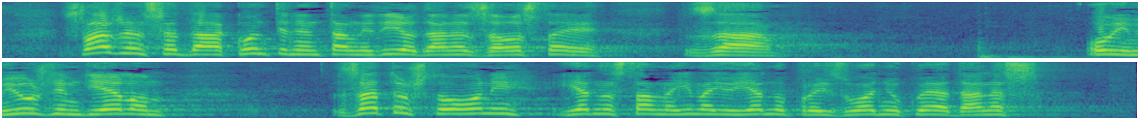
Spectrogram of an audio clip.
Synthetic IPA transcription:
slˠaːʒemse̞d̪ako̞nt̪ine̞nt̪alˠnid̪io̞d̪anaszao̞st̪aje̞ | za | o̞ʋimjuːʒnimd̪je̞ːlo̞m | zat̪o̞ʃt̪o̞o̞nijed̪no̞st̪aːʋno̞imajuje̞d̪nupɾo̞izʋo̞d̪ɲuko̞jad̪anas

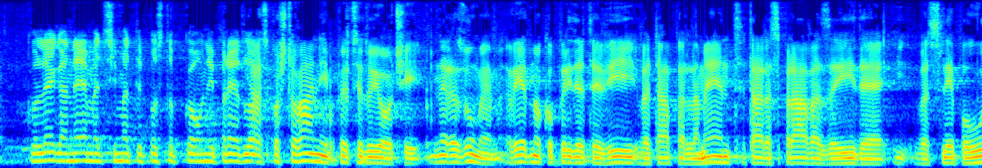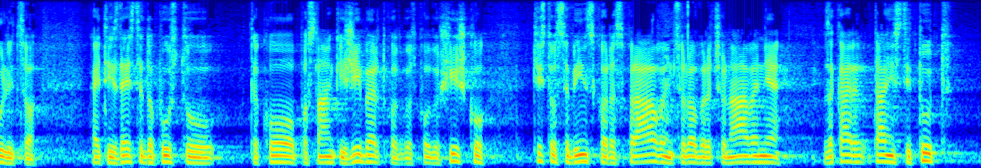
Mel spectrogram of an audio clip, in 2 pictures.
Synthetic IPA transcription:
kɔleːɡanɛmɛt͡s̪imaːt̪ɛpɔst̪ɔp̚kɔwnipɾɛːd̪lɔjaspɔʃt̪ɔʋaːnipɾɛt̪sɛd̪ujoːt͡ʃinɛɾazumɛmʋeːd̪nɔkɔpɾiːd̪ɛt̪ɛʋiʋət̪aːpaɾlamɛnt̪ːaːɾaspɾaːʋazaiːd̪ɛʋəsleːpɔuːlit̪sɔ | kajt̪izd̪ajst̪ɛd̪ɔpust̪u | t̪akʰopɔslaːŋkiʒibɛɾt̪kɔd̪ɡɔspoːd̪uʃiʃkut͡ʃist̪ɔwsɛbinskɔɾaspɾaːʋɔint̪sɛloːbɾat͡ʃunaːʋanjɛzakaɾt̪aːinst̪it̪uːt̪

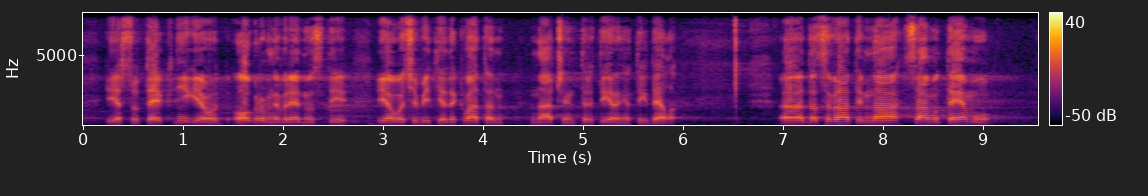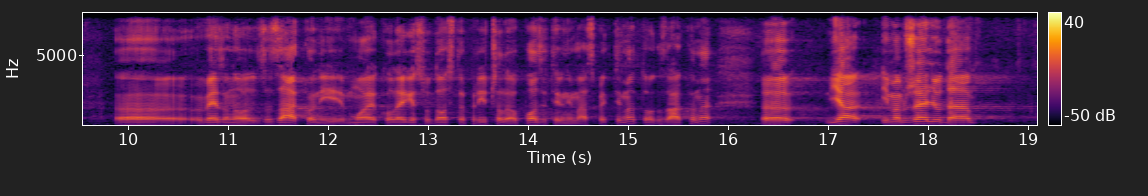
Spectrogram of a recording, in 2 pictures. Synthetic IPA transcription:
jeɾsut̪e̞kɲiɡe̞od̪o̞ɡɾomne̞ʋɾeːd̪nost̪iio̞ʋot͡ɕe̞bit̪iad̪e̞kʋat̪anːaːt͡ʂint̪ɾet̪iːɾaɲat̪iːɣd̪eːla̰ | d̪ase̞ʋɾaːt̪imnasaːmut̪eːmu | ʋe̞ːzano̞zazaːko̞nimo̞je̞ko̞leːɡesud̪o̞st̪apɾiːt͡ʂaleopo̞zit̪iʋnimaspek̚t̪imat̪o̞ːɡzaːko̞na | jaːimamʒeʎud̪a

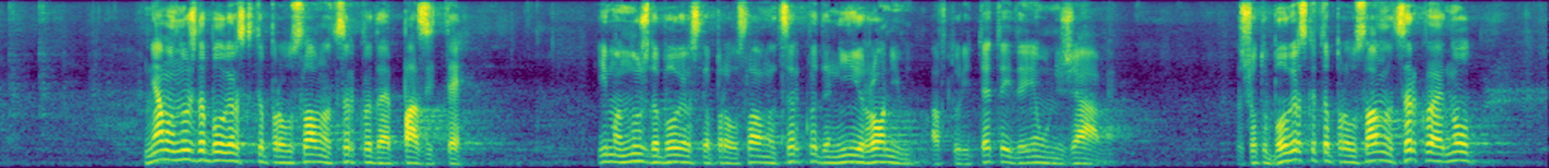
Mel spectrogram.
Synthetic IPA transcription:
nʲamɐnuʒd̪əbɤlˠɡəɾskə̥t̪əpɾɐvoslˠavnət̪sɤɾkvəd̪ɐɐpazit̪ɛ | imɐnuʒd̪ɐbɤlˠɡəɾskət̪əpɾɐvoslˠavnɐt̪sɤɾkvəd̪ɐniɛɾɔnimɐft̪oɾit̪ɛt̪əid̪ɐɐʊnʲiʒavɐ̰mɛ̰ | zɐʃt̪ɔt̪obɤlˠɡəɾskət̪əpɾɐvoslˠavnət̪sɤɾkvɐɛːd̪nɔot̪

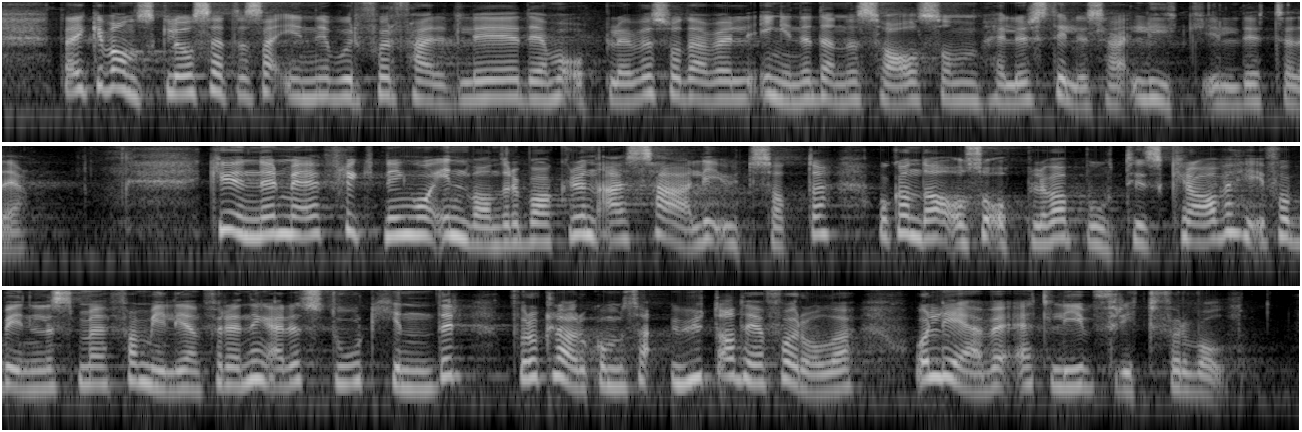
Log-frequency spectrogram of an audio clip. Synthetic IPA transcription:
d̪̥ɛæɾɪkːəʋɑnskəlɪɔsɛt̪ːəsæɪʔɪnːɪʋʊɾfɔɾfæɾd̪əlɪd̪ɛmɔ̰ʔɔpːleːʋəsɔd̪ɛæɾʋɛlɪŋːənɪd̪ɛnːəsɑːlsɔmɦɛlːəɾst̪ɪlːəʂæɪlyːkʰjʏ̰ld̪ɪt̪ʰɪld̪ɛ | kʰʋɪnːəɾmɛflʏkt̪nɪŋɔɪnʋɑnd̪ɾəbɑːk̚ɡɾʉnːʔæ̰ɾsæːɭɪʉːt̪sɑt̪ːəɔkɑnd̪ɑɔsːɔɔpːleːʋəɑt̪̚buːt̪ʰiːd̪skʰɾɑːʋəɪ̰fɔɾbɪnːəlsəmɛfɑmiːlɪənfɔɾeːnɪŋæɾɛt̪st̪uːʈhɪnd̪əɾfɔɾɔkʰlɑːɾəɔkʰɔmːəsæɪʔʉːt̪ɑʋd̪ɛfɔɾhɔlːəɔleːʋəʔɛt̪liːʋfɾɪt̪ːfɔɾʋɔ̰lː

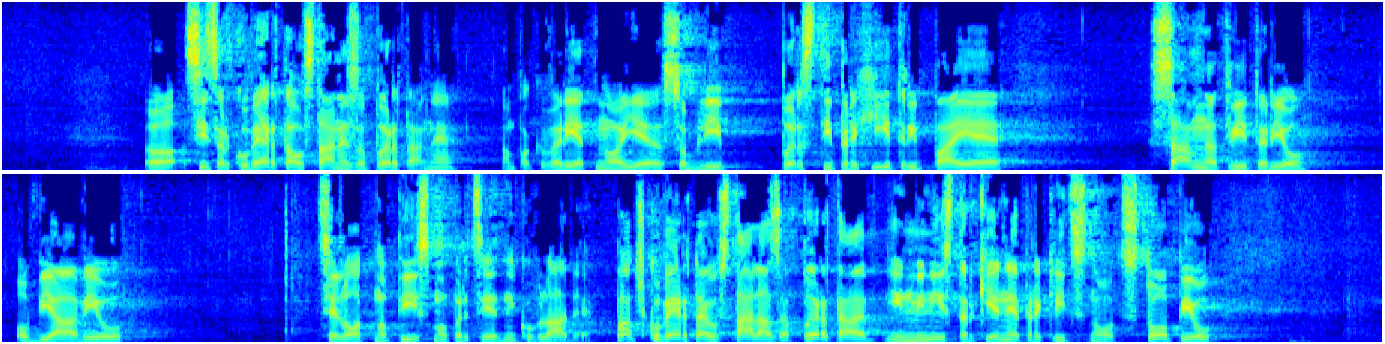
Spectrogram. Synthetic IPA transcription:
əsiːt̪sɛɾkubɛɾt̪aɔst̪aːnɛzapəɾt̪a̰nɛ | a̰mpakʋɛɾjeːt̪nɔjɛsɔbilipəɾst̪ipɾɛxiːt̪ɾipajɛ | saːmnat̪ʋit̪ɛɾju | ɔbjaːʋiw | t̪sɛlɔːt̪nɔpiːsmɔpɾɛt̪seːd̪nikuʋla̰ːd̪ɛ̰pat͡ʃkubɛɾt̪ajɛɔst̪aːlazapəɾt̪ainminiːst̪əɾkijɛnɛpɾɛklit̪snɔɔt̪st̪oːpiw

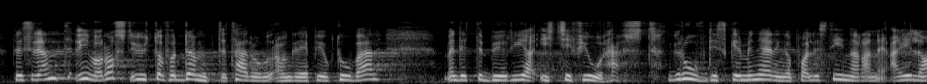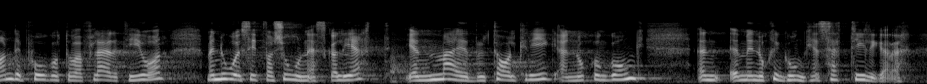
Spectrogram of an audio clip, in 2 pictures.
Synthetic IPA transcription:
pʰɾɛsɪd̪ɛnt̪ʋɪʋɑɾɑst̪ʉːt̪əɔfɔɖœmt̪̚ət̪ʰæɾʊɾʔɑŋɡɾeːpɪʊkt̪ʰuːbəɾ | mʔɛnd̪ɛt̪ːəbʏɾjɑʔɪçːəɪfjuːɾhɑʉst̪ɡɾuːʋd̪ɪskɾɪmɪneːɾɪŋɑʋpʰɑləst̪iːnəɾɑnəɪ̰ʔæɪlɑnd̪ɛpʰoːɡɔt̪ːoːʋəɾfleɪɾət̪ʰiːəoːɾ | mɛnːuːæɾsɪt̪ʋɑʂuːnn̩ɛskɑleːɾt̪ɪɛnmæɪɾbɾʉt̪ʰɑːlkʰɾiːɡɛ̰nːɔkʊnɡɔŋɛnmɛnɔkənɡɔŋʋhɛsɛt̪ʰːiːlɪɡə̰ɾə̰

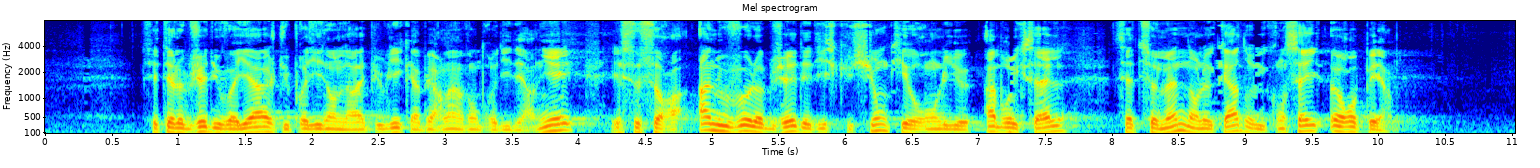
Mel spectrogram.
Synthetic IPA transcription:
set̪ɛlɔbʒɛd̪yvwajaʒd̪ypχezid̪ɑ̃d̪əlaʁepyblikabɛʁlɛ̃vɑ̃d̪ʁəd̪id̪ɛʁnjeesəsəʁaanuvolɔbʒɛd̪ed̪iskʲysjɔ̃kʲʰiɔʁɔ̃ljøabʁyksɛl | sɛt̪səmɛnd̪ɑ̃ləkad̪ʁəd̪ykɔ̃sɛjøʁɔpeɛ̰̃

